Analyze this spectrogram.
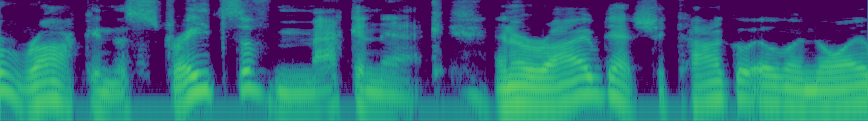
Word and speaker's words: Mackinac: Now, this is one of those things where people from Michigan pronounce it differently, so it's not Mackinac. Apparently, it's Mackinac. Apparently, that last C is cute.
